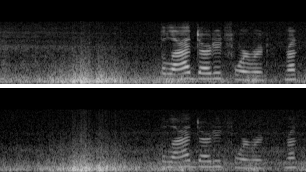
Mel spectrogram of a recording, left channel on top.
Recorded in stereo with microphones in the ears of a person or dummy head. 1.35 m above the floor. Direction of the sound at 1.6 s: 35° left (ahead or behind).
